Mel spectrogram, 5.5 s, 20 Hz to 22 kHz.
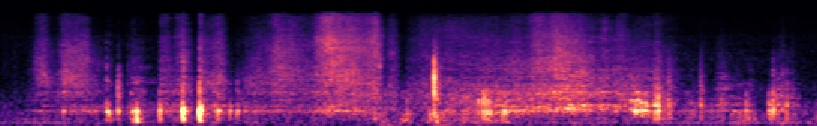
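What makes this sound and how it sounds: Fingertips tap and brush the pale skin head of a djembe drum. Quiet, dry taps with a short ring and a mid tone around 400 Hz alternate with soft, bright brushing swishes across the head.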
